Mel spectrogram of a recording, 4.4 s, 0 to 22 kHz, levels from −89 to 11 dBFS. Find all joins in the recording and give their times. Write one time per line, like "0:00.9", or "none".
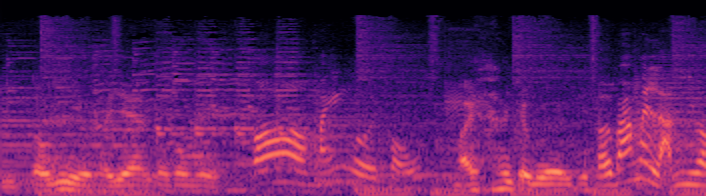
0:01.4
0:02.7
0:03.7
